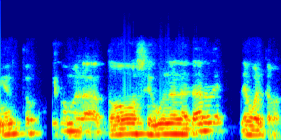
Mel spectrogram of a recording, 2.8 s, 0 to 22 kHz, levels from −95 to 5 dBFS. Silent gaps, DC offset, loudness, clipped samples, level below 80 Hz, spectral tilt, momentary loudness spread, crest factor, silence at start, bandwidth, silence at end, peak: 0.47-0.52 s; under 0.1%; -15 LUFS; under 0.1%; -46 dBFS; -9.5 dB/octave; 9 LU; 10 dB; 0 s; 6.4 kHz; 0 s; -4 dBFS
